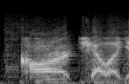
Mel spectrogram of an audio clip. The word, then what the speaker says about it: Coachella: But I got to join the pronunciation police department and say, you idiots, keep mispronouncing Coachella. It's Carcella, you dumbasses.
